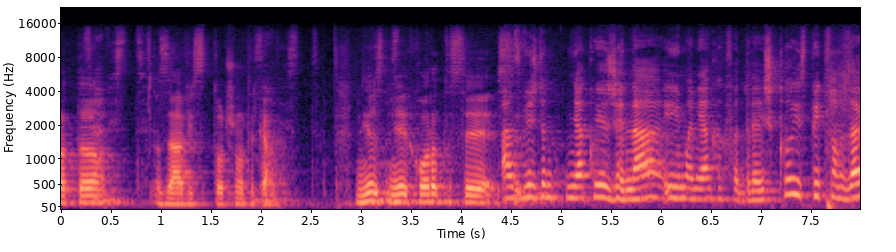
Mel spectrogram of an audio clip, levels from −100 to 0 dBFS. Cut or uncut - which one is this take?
uncut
